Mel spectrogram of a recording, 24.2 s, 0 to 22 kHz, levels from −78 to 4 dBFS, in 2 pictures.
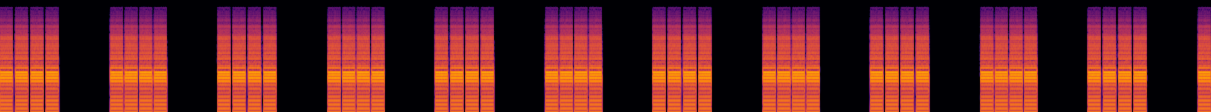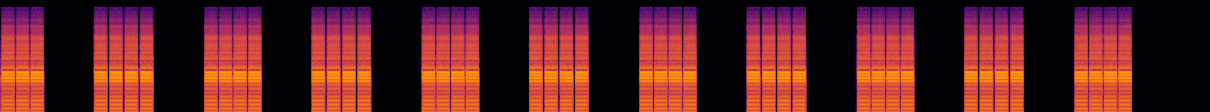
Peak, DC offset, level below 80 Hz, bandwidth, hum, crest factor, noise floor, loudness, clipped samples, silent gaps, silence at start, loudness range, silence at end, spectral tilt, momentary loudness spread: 0 dBFS; 3%; -40 dBFS; 17 kHz; none; 12 dB; under -90 dBFS; -10 LUFS; under 0.1%; none; 0 s; 1 LU; 0 s; -2 dB/octave; 9 LU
